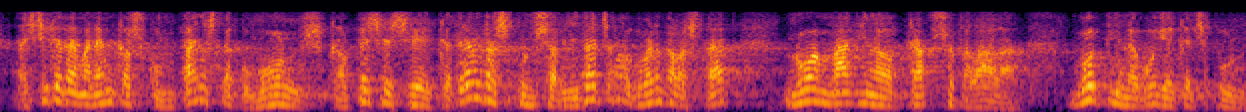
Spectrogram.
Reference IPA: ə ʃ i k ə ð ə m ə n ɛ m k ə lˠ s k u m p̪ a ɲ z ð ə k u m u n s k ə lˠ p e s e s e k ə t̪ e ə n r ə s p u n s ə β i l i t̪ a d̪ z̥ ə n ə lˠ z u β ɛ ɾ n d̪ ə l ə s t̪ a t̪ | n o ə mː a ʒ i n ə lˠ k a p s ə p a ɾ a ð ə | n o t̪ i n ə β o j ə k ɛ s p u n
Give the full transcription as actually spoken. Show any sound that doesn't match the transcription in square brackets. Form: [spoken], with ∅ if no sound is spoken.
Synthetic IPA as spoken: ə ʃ i k ə ð ə m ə n ɛ m k ə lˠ s k u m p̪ a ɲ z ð ə k u m u n s k ə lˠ p e s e s e k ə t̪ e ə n r ə s p u n s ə β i l i t̪ a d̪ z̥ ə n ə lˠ [ɣ] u β ɛ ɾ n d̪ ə l ə s t̪ a t̪ | n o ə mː a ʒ i n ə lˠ k a p s ə p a ɾ a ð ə | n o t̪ i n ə β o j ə k ɛ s p u n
